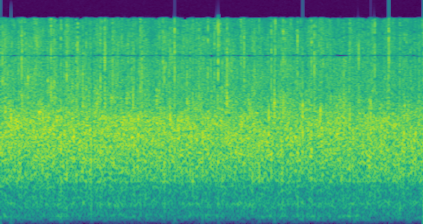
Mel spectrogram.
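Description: An audience of a few hundred people applauding, steady dense clapping.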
